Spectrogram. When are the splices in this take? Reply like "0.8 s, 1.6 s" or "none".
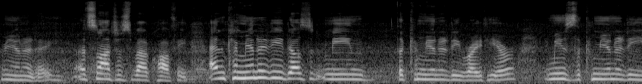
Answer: none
